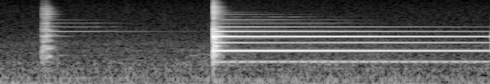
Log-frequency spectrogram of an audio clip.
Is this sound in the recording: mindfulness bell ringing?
yes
